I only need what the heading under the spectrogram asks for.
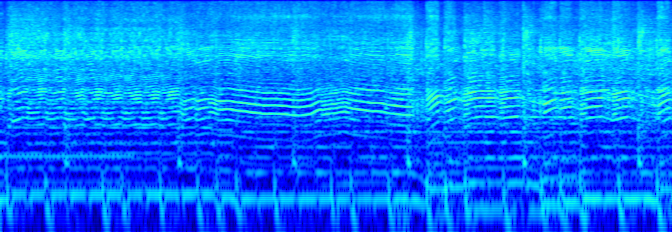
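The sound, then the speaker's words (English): A chainsaw solo in a song: a loud, buzzing, revving drone that bends and wavers in pitch, played continuously over a dense, steady band backing with no voices. “He solos with a chainsaw.”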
